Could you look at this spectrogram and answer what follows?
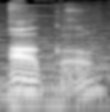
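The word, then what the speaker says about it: あご: kushu and conai regions pronounced ago which is exactly how I've been saying it yippe aod Dashi soupstock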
